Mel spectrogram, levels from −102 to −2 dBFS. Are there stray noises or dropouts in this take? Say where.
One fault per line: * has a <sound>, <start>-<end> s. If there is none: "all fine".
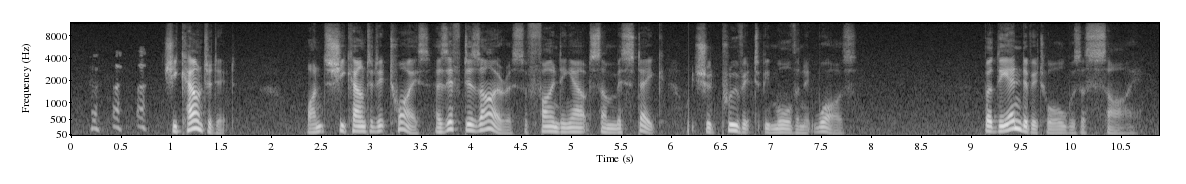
* has a laugh, 0.2-0.8 s
* has a dropout, 6.2-6.2 s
